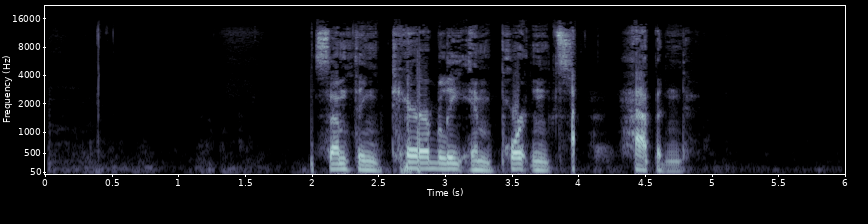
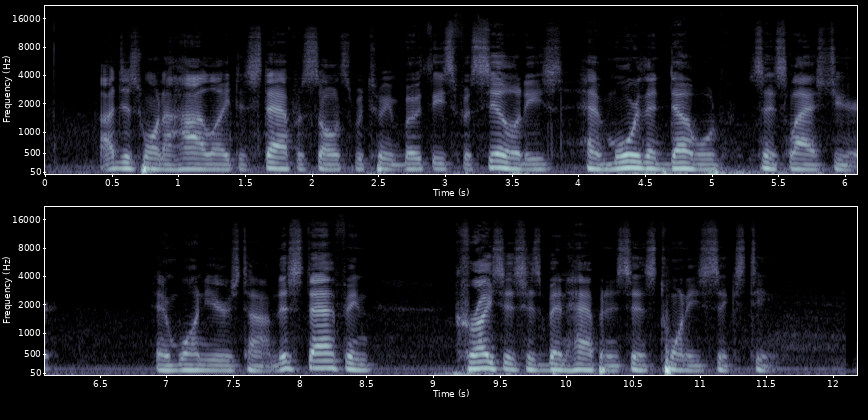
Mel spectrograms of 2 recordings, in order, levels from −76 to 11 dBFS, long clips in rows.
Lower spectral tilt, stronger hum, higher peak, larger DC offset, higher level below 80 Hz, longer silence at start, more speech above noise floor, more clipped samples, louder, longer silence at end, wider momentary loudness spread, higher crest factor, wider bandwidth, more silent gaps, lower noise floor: second, -4.5 dB/octave vs -7 dB/octave; neither; about the same, 0 dBFS vs 0 dBFS; neither; second, -46 dBFS vs -38 dBFS; first, 2.05 s vs 0.4 s; first, 50 dB vs 26 dB; neither; first, -14 LUFS vs -21 LUFS; first, 1.2 s vs 0.1 s; second, 8 LU vs 13 LU; about the same, 18 dB vs 20 dB; first, 16 kHz vs 14 kHz; neither; first, -63 dBFS vs -45 dBFS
